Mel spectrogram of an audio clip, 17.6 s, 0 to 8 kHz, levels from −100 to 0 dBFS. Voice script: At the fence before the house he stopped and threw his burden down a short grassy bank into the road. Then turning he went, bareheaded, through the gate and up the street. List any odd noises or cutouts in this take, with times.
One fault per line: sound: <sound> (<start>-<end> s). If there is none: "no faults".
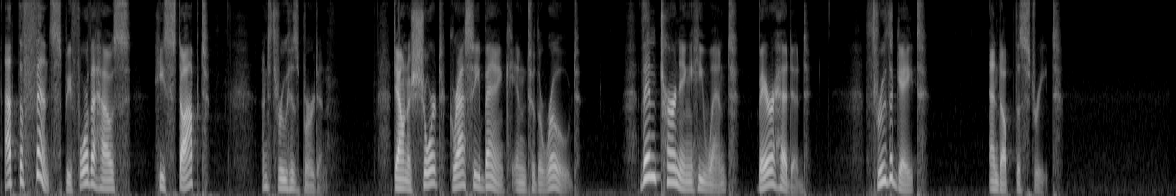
no faults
